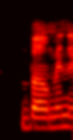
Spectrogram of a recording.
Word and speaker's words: Bowman: Bowman is spelled like a bow, B-O-W, and man, M-A-N. And Ally is spelled A-L-I. So A-L-I, B-O-W, M-A-N.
